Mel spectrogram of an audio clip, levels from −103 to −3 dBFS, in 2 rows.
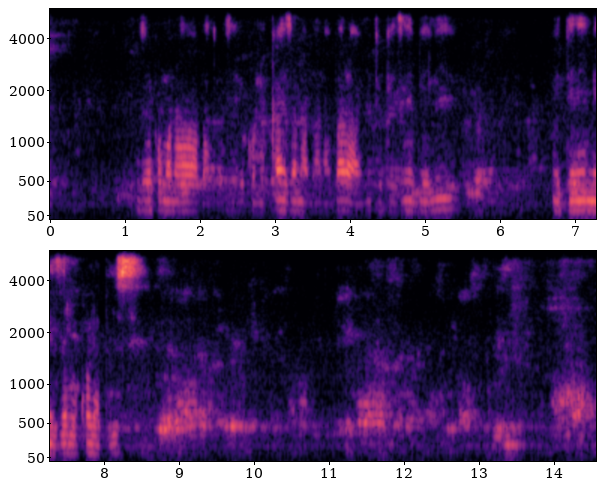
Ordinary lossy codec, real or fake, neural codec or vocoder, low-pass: Opus, 24 kbps; real; none; 5.4 kHz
